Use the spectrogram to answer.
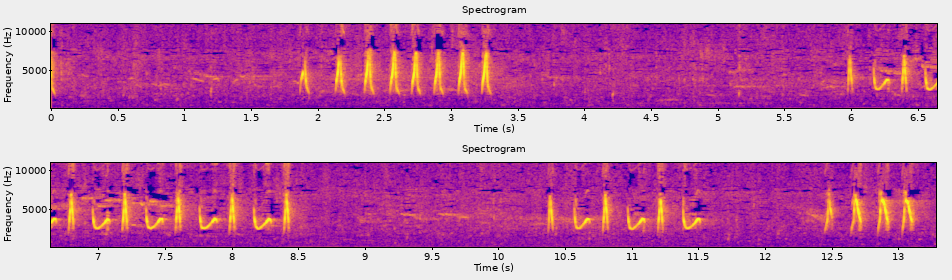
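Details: Bar-winged prinia, crystal type, recorded as a training song for shamas: rapid bursts of sharp high chirps, around eight per burst, repeated every few seconds over steady outdoor hiss and low rumble.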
